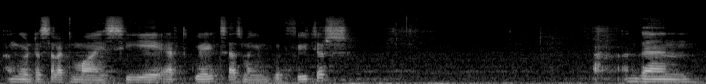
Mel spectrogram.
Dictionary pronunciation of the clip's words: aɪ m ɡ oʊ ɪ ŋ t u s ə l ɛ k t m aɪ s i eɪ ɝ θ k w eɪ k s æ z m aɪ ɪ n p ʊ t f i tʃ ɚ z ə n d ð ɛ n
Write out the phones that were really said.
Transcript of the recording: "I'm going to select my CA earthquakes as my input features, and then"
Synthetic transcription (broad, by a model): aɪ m ɡ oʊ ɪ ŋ t u s ə l ɛ k t m aɪ s i eɪ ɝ t k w eɪ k s æ z m aɪ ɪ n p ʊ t f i tʃ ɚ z ə n d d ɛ n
